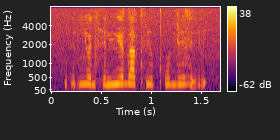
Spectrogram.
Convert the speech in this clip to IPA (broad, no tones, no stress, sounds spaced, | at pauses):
ɓ ḭ ʎ ø d h i d nʲ a d a tʼ i kʷʼ i ɡ ɾ i z ḭ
